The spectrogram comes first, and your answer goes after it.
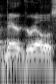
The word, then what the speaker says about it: Bear Grylls: Yeah, Bear Grylls.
